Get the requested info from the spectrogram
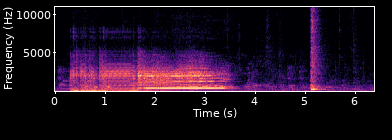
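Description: Electric guitar and bass played through stage amps, a single note held and ringing for about three seconds, swelling before it dies away, as the swapped-in guitar is tried out. About five seconds in, a single sharp click.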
